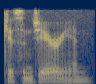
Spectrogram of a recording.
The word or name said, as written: Kissingerian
